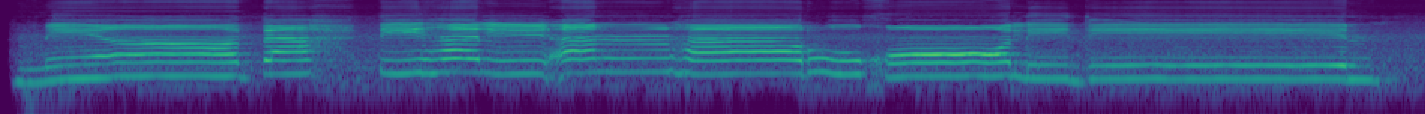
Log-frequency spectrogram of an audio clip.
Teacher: من تحتها الانہار خالدین، من میں اخفا ہے، نون ساکن کے بعد تا آگے ہے تو اخفا کریں گے، ناک میں آواز کو چھپا کر پڑھیں گے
